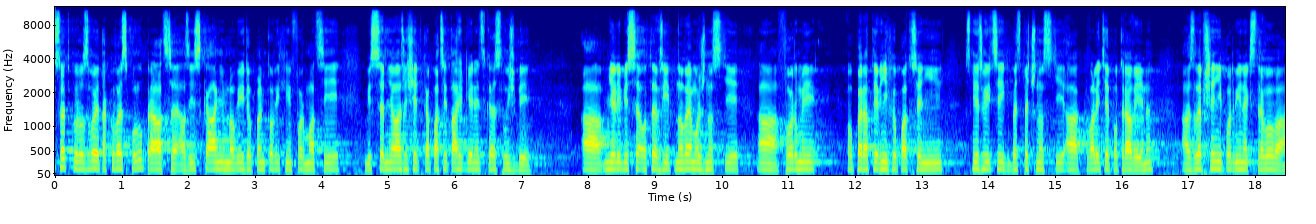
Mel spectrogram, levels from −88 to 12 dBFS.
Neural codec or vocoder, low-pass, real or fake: codec, 44.1 kHz, 7.8 kbps, Pupu-Codec; 10.8 kHz; fake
